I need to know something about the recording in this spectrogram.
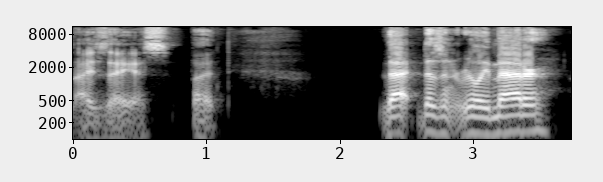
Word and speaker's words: Isaias: They're saying it's pronounced Isaias. I always pronounce it Isaias, but that doesn't really matter.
